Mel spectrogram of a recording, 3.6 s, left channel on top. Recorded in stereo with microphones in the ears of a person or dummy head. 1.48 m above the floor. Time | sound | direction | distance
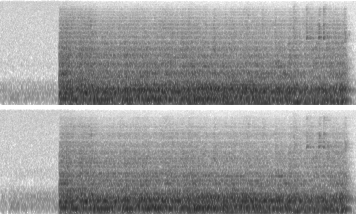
0.6 | a sliding door | 25° left (ahead or behind) | 0.8 m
